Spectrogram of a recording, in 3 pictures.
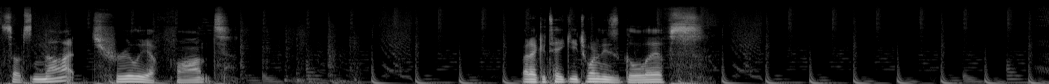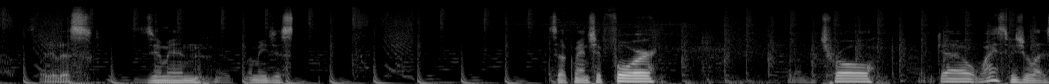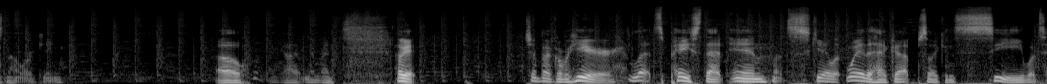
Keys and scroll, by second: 22.7 space, 27.7 super+v, 28.3 e.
